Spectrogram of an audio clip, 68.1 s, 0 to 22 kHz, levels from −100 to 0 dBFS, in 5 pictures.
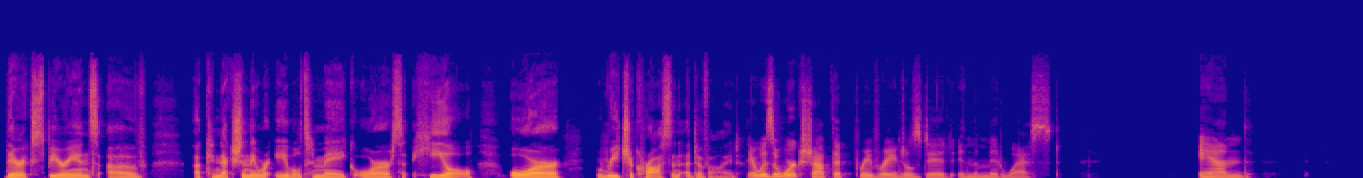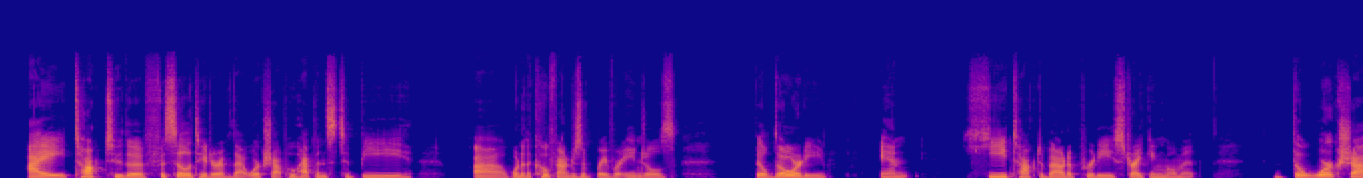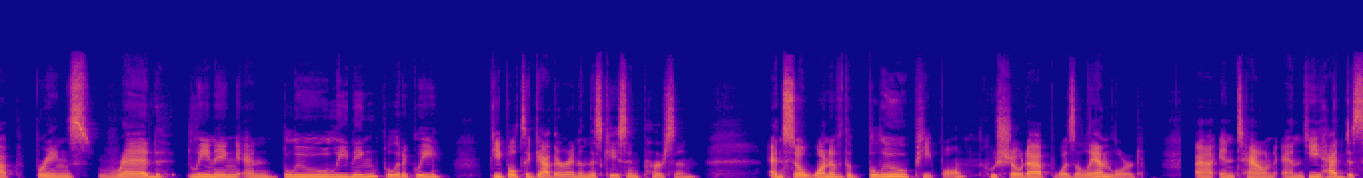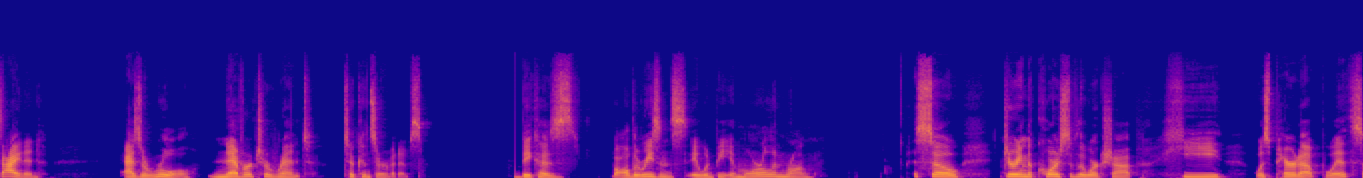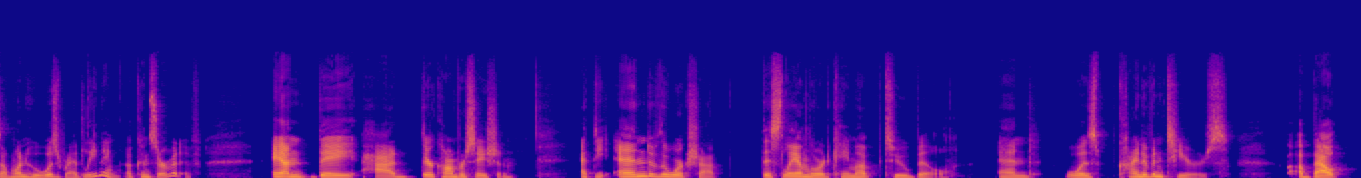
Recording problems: none

